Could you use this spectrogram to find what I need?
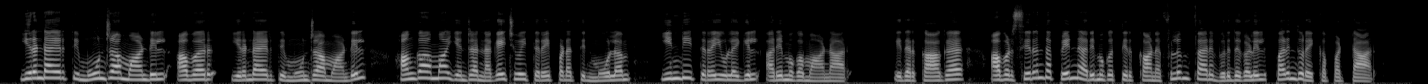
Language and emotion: Tamil, neutral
